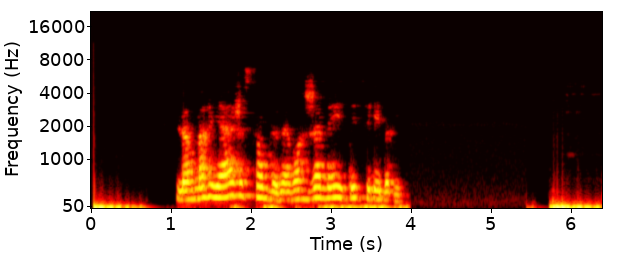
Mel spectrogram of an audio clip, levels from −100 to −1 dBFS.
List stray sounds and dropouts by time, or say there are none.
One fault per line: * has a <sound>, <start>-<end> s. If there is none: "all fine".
all fine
